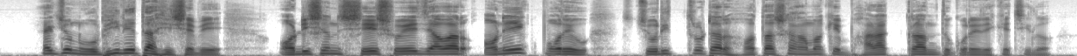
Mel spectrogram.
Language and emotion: Bengali, sad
